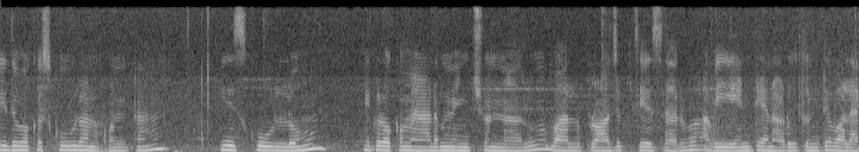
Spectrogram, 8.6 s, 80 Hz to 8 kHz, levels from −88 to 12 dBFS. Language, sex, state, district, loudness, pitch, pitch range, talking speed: Telugu, female, Andhra Pradesh, Manyam, -16 LUFS, 195 Hz, 180-210 Hz, 120 wpm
